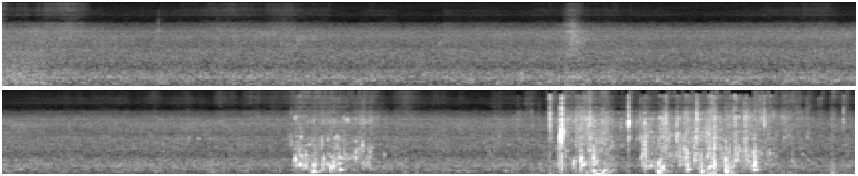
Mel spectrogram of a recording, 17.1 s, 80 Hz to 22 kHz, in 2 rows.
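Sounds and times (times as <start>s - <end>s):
water splashing: 11.4s - 12.4s, 14.0s - 16.7s.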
